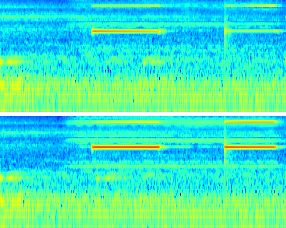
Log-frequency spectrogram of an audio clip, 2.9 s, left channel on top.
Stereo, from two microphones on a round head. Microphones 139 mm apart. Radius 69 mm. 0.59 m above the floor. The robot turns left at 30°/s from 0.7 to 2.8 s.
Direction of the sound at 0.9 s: 100° right.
